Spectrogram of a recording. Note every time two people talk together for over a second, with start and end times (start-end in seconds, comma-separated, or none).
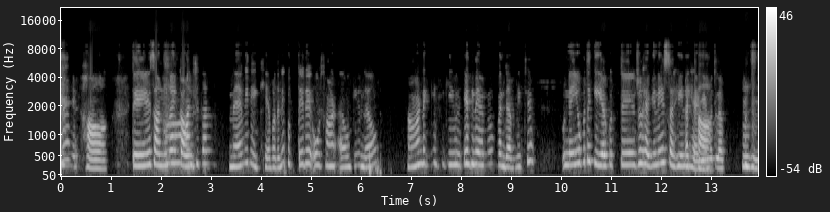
none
